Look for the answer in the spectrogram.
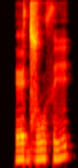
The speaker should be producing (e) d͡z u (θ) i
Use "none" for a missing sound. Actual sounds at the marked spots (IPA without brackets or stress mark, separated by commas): e, θ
